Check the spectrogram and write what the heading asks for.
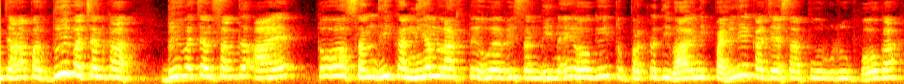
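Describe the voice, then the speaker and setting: A woman teaching grammar in a high, mellow voice. She explains patiently, repeating each rule and quizzing it back. The room around her is echoey. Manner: patient, repeats rules and asks them back as questions. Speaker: Sanskrit teacher. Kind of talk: classroom explanation.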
